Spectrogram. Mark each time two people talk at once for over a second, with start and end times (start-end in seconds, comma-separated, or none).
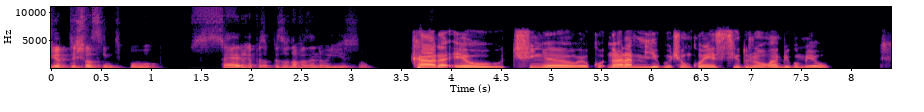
none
